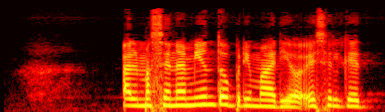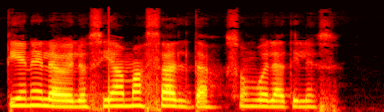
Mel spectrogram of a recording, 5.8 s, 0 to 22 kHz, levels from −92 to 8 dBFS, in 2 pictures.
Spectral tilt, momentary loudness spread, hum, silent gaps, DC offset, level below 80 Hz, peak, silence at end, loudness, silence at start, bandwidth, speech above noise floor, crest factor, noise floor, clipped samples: -4.5 dB/octave; 8 LU; none; none; under 0.1%; -48 dBFS; -2 dBFS; 0.35 s; -18 LUFS; 0.9 s; 16 kHz; 40 dB; 16 dB; -58 dBFS; under 0.1%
